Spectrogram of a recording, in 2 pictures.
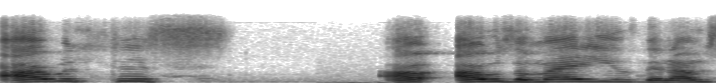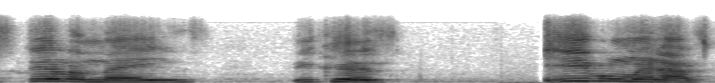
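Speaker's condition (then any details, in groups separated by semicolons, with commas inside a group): Cerebral palsy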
